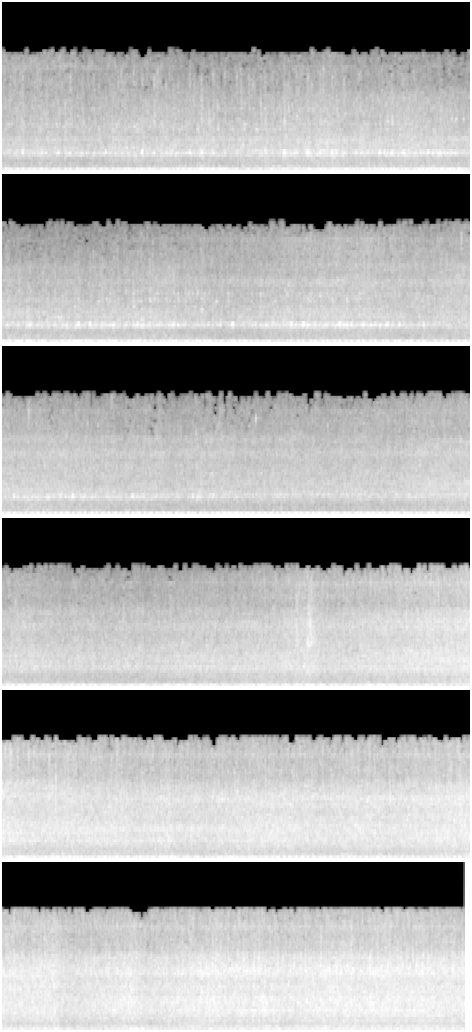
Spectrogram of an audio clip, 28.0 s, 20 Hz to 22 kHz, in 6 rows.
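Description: A 1969 Chevrolet Camaro SS's V8 engine idling steadily.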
